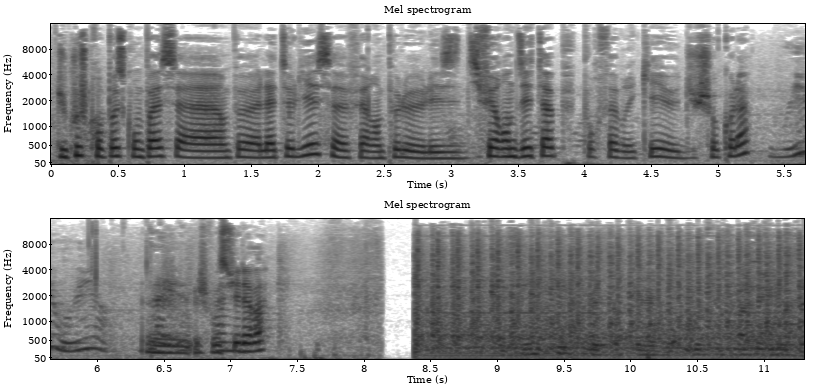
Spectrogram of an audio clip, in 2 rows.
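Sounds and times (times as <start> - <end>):
speech: 0.0 - 7.5
chocolate enrobing machine coating conveyor belt clattering in a workshop: 8.4 - 11.2.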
